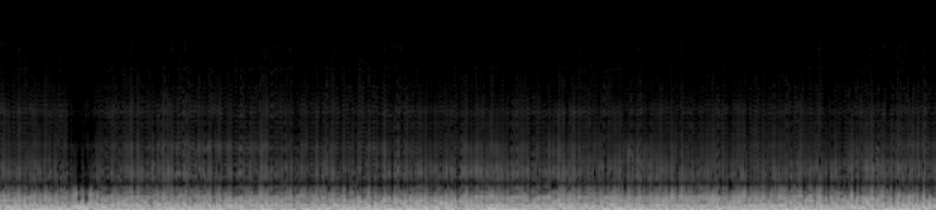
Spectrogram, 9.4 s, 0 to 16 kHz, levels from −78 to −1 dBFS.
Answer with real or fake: fake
